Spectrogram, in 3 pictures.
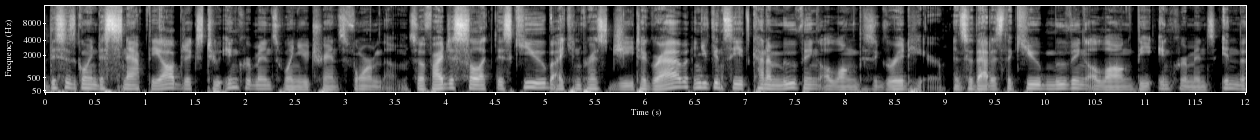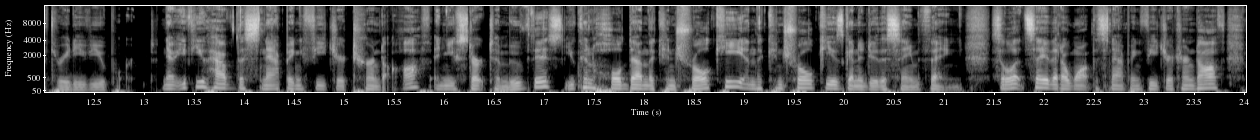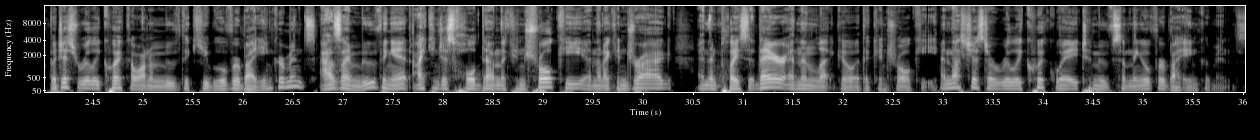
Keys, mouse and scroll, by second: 3.0 right click, 5.2 g, 15.2 click, 16.3 g, 23.6 g, 32.1 scroll up 1, 32.1-33.2 middle drag, 33.2 ctrl+z, 33.8-36.0 shift+middle drag.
